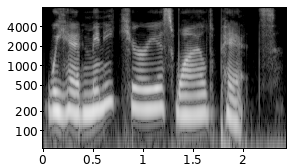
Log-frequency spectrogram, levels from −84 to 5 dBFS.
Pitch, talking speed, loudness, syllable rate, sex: 195 Hz, 150 wpm, -15 LUFS, 3.4 syllables/s, female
